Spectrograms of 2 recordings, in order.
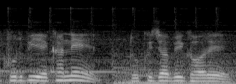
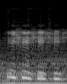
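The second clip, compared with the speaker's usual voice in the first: sneaky giggle; 10 semitones higher, 3 dB louder than usual. Acted. Thief giggles at blessing.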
